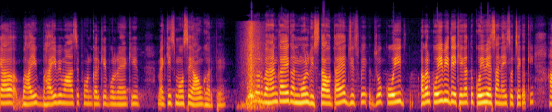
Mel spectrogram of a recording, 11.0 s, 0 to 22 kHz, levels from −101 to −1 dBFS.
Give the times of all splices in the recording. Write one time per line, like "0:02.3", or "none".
0:05.1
